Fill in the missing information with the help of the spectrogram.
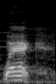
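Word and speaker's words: Weck: really like wck jars Wick wck depending on where you are is how you pronounce it um I do wck um they have the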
